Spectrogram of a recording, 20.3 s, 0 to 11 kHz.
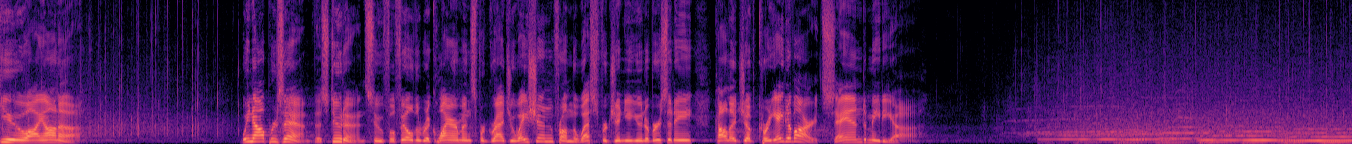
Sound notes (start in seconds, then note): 14.9 audience applauds; 17.1 triumphant music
